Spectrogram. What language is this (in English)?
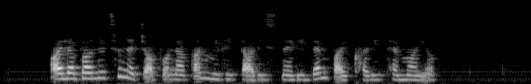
Armenian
